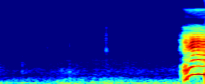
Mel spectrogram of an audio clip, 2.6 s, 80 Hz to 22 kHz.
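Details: A clouded leopard cub, born 24 July 2019 at San Diego Zoo, lets out a single loud, bright, harmonic mew after a quiet stretch; it sweeps upward in pitch and cuts off abruptly.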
